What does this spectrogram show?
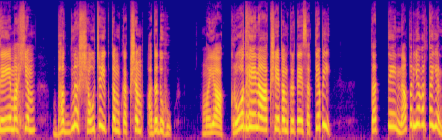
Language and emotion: Sanskrit, angry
